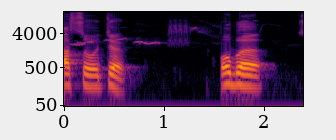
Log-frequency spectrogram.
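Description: A man speaking Sinhala in a calm, measured voice, with a pause of about a second. Early in the pause a faint, thin, wavering high whistle sounds briefly.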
